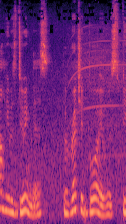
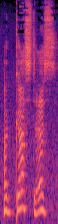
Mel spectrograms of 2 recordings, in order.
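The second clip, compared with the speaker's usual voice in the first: shouting; 4 semitones higher, slower than usual. A narrator's reading. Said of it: "shouted Missus Gloop".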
